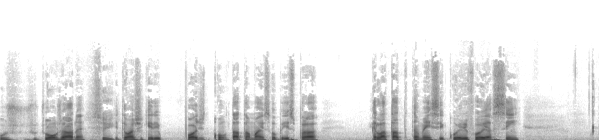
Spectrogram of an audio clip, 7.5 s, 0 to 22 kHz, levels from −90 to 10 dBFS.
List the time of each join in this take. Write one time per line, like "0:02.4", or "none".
0:00.9
0:02.6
